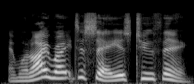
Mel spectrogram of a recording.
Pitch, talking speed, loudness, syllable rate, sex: 225 Hz, 275 wpm, -16 LUFS, 5.6 syllables/s, female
